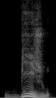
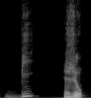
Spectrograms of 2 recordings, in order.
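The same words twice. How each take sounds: First: Soft. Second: Said in the usual way. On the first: Shown as a demonstration. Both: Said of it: "Il se prononce ainsi".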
